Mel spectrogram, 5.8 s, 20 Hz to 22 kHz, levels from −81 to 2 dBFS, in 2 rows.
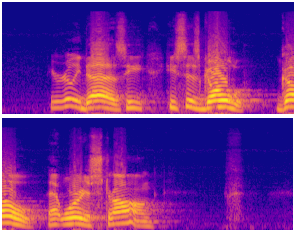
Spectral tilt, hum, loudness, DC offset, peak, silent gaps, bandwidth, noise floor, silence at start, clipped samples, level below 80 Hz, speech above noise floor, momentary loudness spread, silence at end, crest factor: -5.5 dB/octave; none; -10 LUFS; under 0.1%; 0 dBFS; none; 15.5 kHz; -53 dBFS; 0.5 s; under 0.1%; -50 dBFS; 44 dB; 14 LU; 0.55 s; 12 dB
